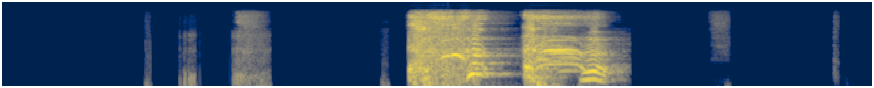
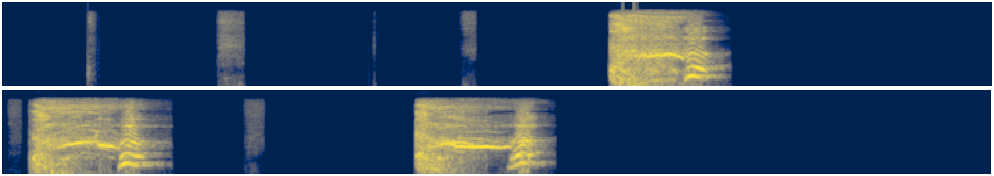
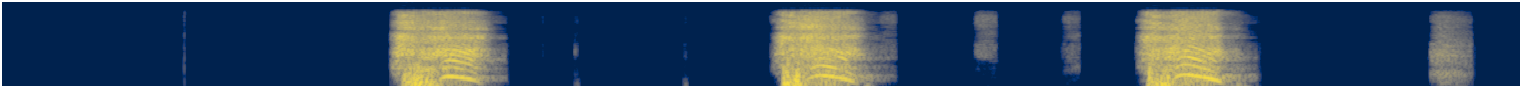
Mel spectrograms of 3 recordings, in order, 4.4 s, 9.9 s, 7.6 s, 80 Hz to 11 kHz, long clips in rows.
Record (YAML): cough_length: 4.4 s
cough_amplitude: 32767
cough_signal_mean_std_ratio: 0.38
three_cough_length: 9.9 s
three_cough_amplitude: 31545
three_cough_signal_mean_std_ratio: 0.36
exhalation_length: 7.6 s
exhalation_amplitude: 32768
exhalation_signal_mean_std_ratio: 0.36
survey_phase: beta (2021-08-13 to 2022-03-07)
age: 45-64
gender: Female
wearing_mask: 'No'
symptom_none: true
smoker_status: Ex-smoker
respiratory_condition_asthma: false
respiratory_condition_other: false
recruitment_source: REACT
submission_delay: 13 days
covid_test_result: Negative
covid_test_method: RT-qPCR
influenza_a_test_result: Negative
influenza_b_test_result: Negative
